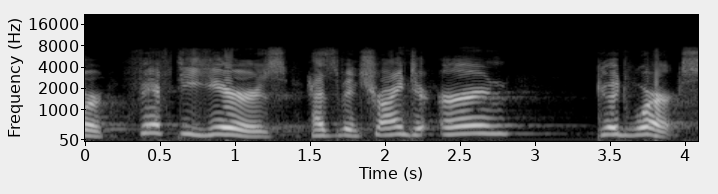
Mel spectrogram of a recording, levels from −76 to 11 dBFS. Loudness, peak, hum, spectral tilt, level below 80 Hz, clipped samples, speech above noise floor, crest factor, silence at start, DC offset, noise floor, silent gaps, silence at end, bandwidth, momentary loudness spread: -15 LUFS; 0 dBFS; none; -5.5 dB/octave; -60 dBFS; under 0.1%; 36 dB; 16 dB; 0 s; under 0.1%; -51 dBFS; none; 0 s; 7.6 kHz; 10 LU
